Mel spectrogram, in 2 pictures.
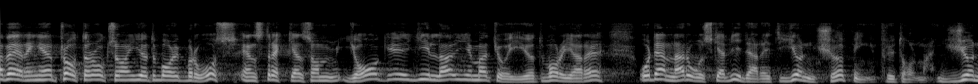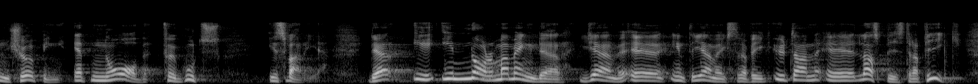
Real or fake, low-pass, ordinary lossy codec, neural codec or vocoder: real; 7.2 kHz; MP3, 48 kbps; none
